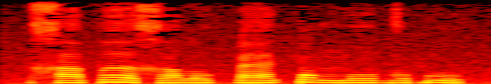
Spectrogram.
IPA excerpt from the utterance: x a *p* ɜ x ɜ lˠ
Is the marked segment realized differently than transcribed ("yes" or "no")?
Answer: no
